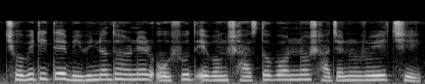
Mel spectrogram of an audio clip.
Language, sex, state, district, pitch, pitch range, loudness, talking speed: Bengali, female, West Bengal, Alipurduar, 210 Hz, 195-225 Hz, -18 LUFS, 125 wpm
